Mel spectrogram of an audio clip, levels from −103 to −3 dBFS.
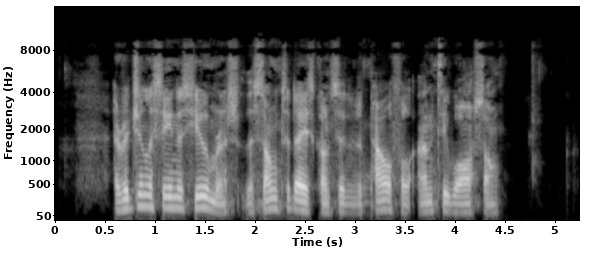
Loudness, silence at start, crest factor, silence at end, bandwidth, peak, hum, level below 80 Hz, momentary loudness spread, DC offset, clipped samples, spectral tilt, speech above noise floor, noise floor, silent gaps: -26 LUFS; 0.6 s; 22 dB; 0.8 s; 10 kHz; -6 dBFS; none; -68 dBFS; 8 LU; under 0.1%; under 0.1%; -4 dB/octave; 33 dB; -59 dBFS; none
